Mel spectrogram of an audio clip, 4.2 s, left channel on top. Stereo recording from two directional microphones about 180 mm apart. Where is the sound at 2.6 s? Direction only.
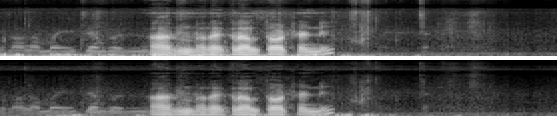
65° left (ahead or behind).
